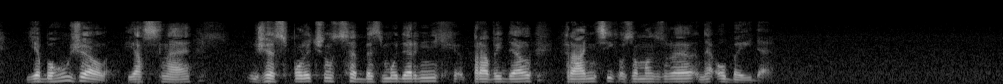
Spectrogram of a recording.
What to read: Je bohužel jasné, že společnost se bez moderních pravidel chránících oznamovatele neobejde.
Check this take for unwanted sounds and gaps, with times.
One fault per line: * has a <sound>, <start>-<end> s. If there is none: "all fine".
all fine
